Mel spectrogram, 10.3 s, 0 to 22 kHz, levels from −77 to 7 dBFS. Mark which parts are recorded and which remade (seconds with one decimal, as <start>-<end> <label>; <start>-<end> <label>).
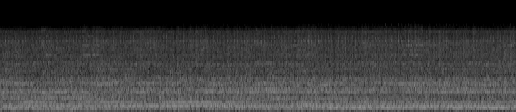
0.0-10.3 remade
